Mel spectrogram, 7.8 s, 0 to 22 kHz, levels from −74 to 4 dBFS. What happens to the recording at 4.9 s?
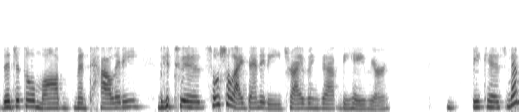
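At 4.9 s the speech sounds rough, slightly synthetic and muffled, with nothing above 3.8 kHz. That is iLBC codec damage, present throughout, coding each 20 ms frame independently.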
